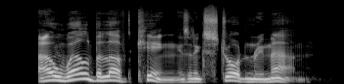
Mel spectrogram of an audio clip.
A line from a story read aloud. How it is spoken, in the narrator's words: said Sylvain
